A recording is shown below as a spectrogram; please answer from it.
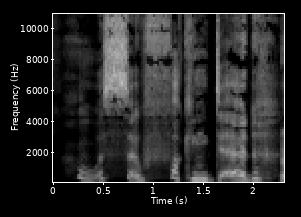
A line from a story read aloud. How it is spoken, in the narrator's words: Becca groaned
